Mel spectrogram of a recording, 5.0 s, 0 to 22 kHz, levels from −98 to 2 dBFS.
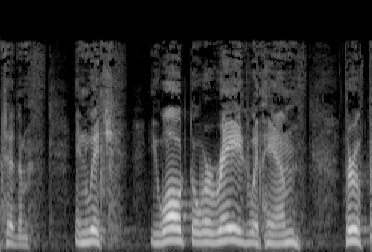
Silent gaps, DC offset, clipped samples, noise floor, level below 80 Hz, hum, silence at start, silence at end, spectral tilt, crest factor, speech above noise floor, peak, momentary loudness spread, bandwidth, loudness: none; under 0.1%; under 0.1%; -55 dBFS; -70 dBFS; none; 0 s; 0 s; -6.5 dB/octave; 20 dB; 31 dB; -6 dBFS; 18 LU; 11.5 kHz; -24 LUFS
